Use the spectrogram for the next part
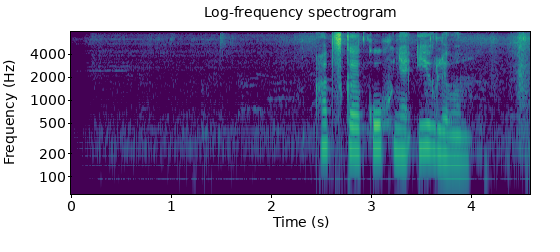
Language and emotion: Russian, neutral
